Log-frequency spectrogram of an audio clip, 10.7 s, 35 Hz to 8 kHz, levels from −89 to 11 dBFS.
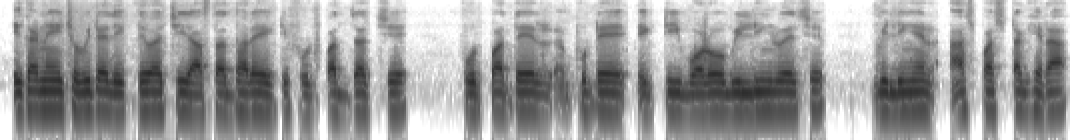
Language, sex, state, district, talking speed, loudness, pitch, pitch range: Bengali, male, West Bengal, Jalpaiguri, 130 wpm, -15 LUFS, 115 Hz, 110-115 Hz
